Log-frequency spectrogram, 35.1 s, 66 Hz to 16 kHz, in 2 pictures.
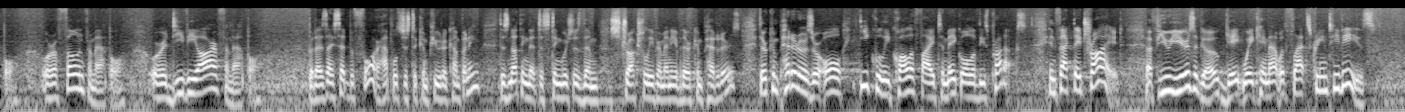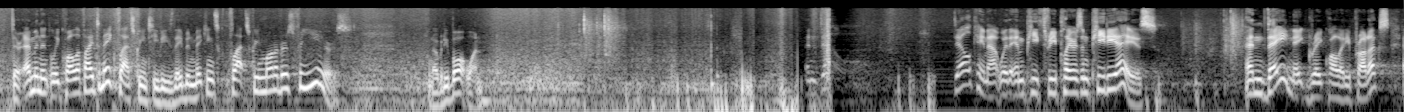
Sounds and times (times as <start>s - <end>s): Speech: 0.0s - 22.0s, 22.9s - 23.7s, 27.6s - 28.3s, 29.5s - 32.1s, 33.1s - 35.1s.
